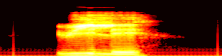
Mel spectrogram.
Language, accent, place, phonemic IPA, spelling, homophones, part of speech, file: French, France, Lyon, /ɥi.le/, huiler, huilai / huilé / huilée / huilées / huilés / huilez, verb, LL-Q150 (fra)-huiler.wav
- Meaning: to oil, oil up (cover or coat with oil)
